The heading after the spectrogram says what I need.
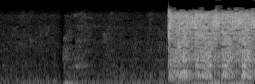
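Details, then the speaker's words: Hyundai Tucson cranking no-start: starter whirs steadily and engine turns over but never catches; no injector trigger pulse during cranking, so the mechanic concludes the ECU is faulty. "Ayan mga paps, walang kumikislap-kislap. Walang kumukuti-kutap. Ibig sabihin sira yung kanyang ECO ha."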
